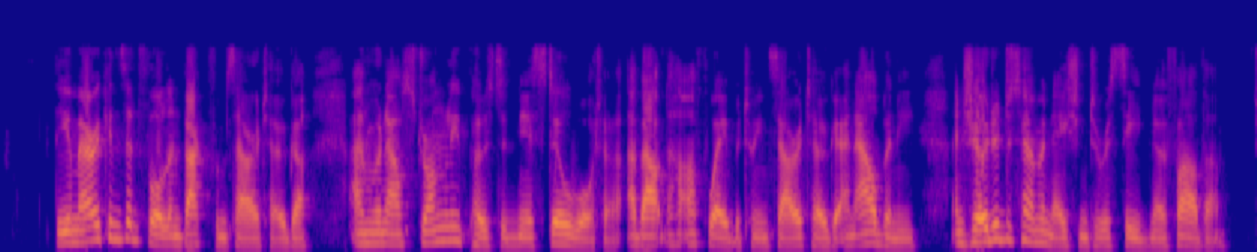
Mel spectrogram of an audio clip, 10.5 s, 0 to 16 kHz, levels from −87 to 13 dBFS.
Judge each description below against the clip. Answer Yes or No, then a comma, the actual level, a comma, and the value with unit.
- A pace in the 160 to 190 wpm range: Yes, average, 165 wpm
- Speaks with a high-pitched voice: No, low, 130 Hz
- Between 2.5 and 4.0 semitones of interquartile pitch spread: No, wide, 5.4 semitones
